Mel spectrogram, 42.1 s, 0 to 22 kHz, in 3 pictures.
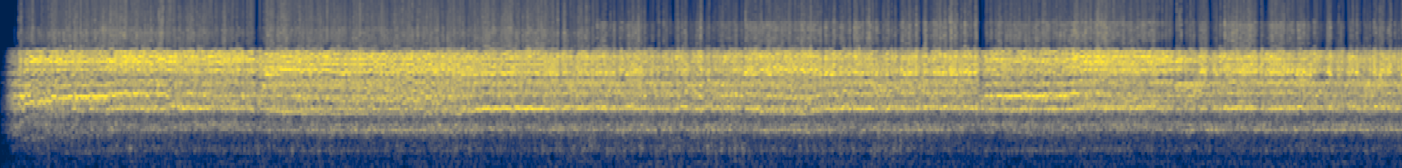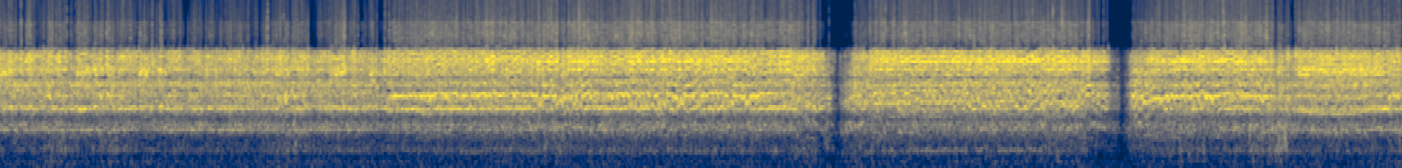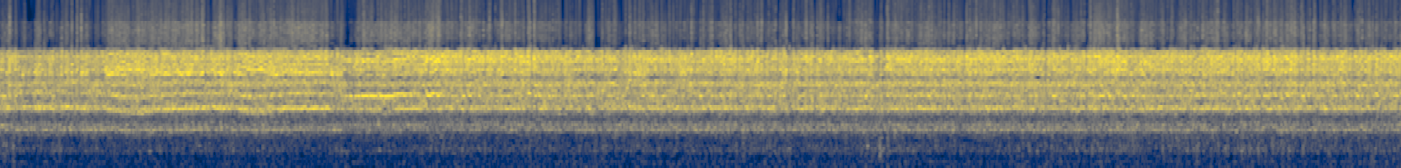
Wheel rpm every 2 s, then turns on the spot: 160, 220, 220, 230, 230, 220, 230, 230, 230, 210, 210, 150, 160, 210, 230, 230, 230, 230, 230, 230, 230.
24-26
